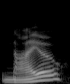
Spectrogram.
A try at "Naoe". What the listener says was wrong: I think you pronounce all the letters usually, and so I think it's probably like Nioe.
